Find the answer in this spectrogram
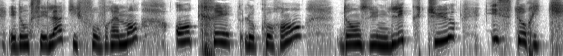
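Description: A woman's high-pitched voice with lively intonation, a fairly slow pace, long, frequent pauses and very even loudness, in a dry, close sound with no echo. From France. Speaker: author on the Quran. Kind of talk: radio interview. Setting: studio.

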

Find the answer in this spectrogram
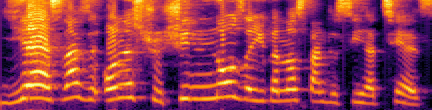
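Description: This woman's voice is high in pitch and swings very widely up and down. The background is quiet. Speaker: dating advice YouTuber. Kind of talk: vlog monologue. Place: home room. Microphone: lapel.

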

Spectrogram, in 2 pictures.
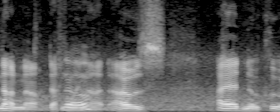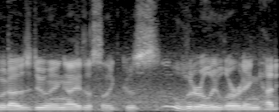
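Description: A man's fairly quick, fairly even-toned delivery, dry and without echo, with noticeable background noise behind it. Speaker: interviewee. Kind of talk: interview answer. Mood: relaxed, friendly. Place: street. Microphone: phone near.

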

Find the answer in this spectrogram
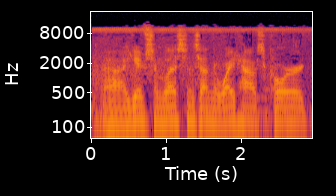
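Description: A man's medium-pitched, monotone, flat delivery at a moderate pace, with dry sound with no echo and noticeable background noise. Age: 80s+. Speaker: tennis player and coach. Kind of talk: interview answer. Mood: warm, proud, smiling. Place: open country. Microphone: lapel.

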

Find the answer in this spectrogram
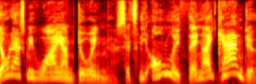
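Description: In a very clean recording with a silent background, a man does a put-on character voice at a fairly high pitch and a moderate pace, with very wide pitch swings. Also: fairly bright tone.

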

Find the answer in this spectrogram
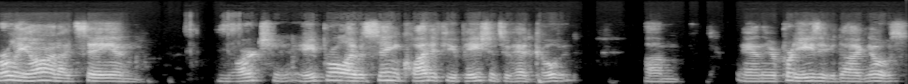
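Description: At a moderate pace, a man talks in a somewhat breathy, fairly high-pitched voice with fairly even intonation. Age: 60s. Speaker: physician. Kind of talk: informal talk at an online meeting. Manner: halting, many fillers. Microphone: microphone problem.

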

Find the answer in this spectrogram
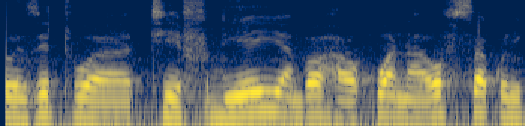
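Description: There is light background noise. Through it, a man talks. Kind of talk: press interview answer. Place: office. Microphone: handheld.

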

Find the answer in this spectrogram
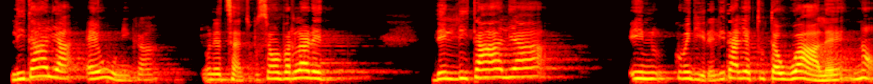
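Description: A woman speaks at a high pitch with ordinary pitch variation and a very slow pace. Long, frequent pauses fill her speech over a quiet background. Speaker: sociologist, university researcher; speaker. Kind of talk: academic conference talk; lecture. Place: hall. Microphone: podium.

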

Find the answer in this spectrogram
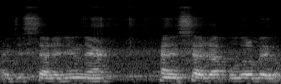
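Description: Background noise is noticeable the whole way through. Over it, a man talks. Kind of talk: tutorial. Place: kitchen. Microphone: phone near.

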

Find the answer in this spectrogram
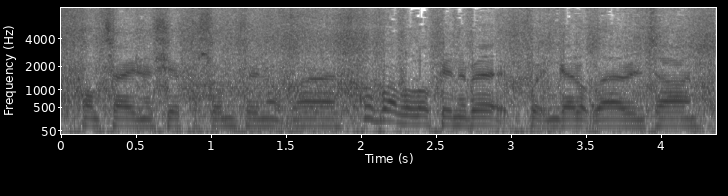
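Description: Someone speaks at a very fast pace over loud background noise. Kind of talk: casual vlog chat. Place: beach. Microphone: camera far.

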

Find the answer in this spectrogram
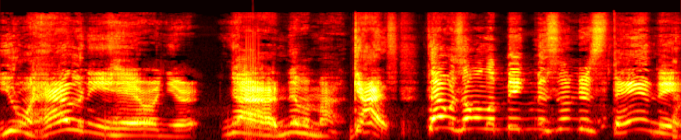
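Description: Shouting in a put-on character voice, a man speaks fairly slowly at an extremely high pitch. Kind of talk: comic character dialogue. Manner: smooth-talking, persuasive, flattering.

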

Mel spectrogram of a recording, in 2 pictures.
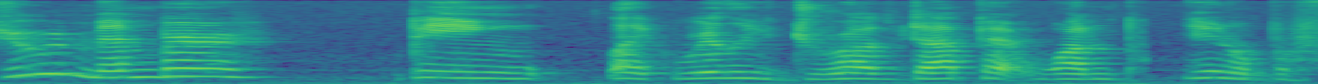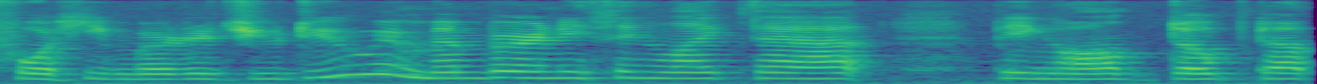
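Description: A woman talks at a moderate pace, her pitch varying in an ordinary way. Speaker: paranormal session host asking questions. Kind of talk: question-and-answer session commentary.

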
